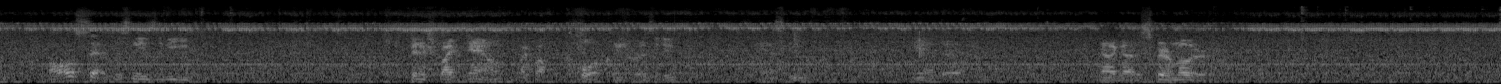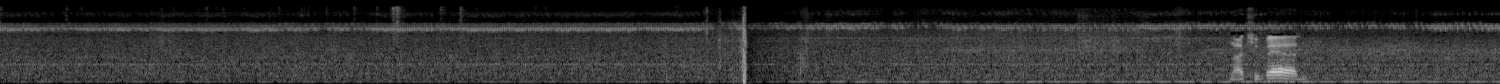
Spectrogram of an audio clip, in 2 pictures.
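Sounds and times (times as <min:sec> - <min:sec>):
sharp click: 0:22.0 - 0:22.6.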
